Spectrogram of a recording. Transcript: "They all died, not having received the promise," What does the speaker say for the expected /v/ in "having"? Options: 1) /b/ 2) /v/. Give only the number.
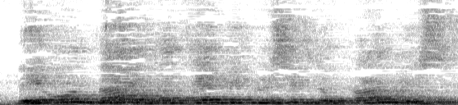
1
